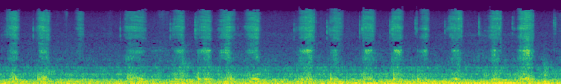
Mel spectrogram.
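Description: Colored pencil sketching on paper: short scratchy strokes repeating irregularly, a few a second, over the steady low hum of an air conditioner.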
